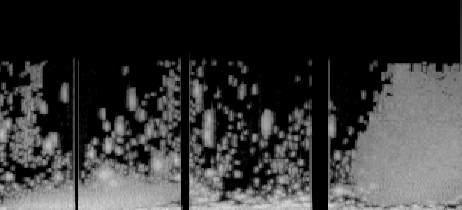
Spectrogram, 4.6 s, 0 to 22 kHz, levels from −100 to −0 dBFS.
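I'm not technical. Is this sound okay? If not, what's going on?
No. There are three blocks of digital silence, at 0.74 s, 1.81 s and 3.11 s, about 46, 93 and 186 ms long, each where the sound abruptly stops and restarts.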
